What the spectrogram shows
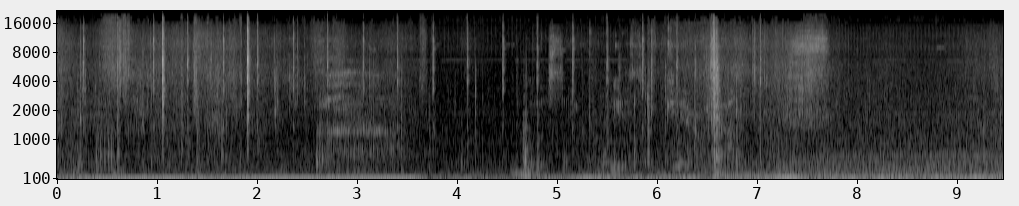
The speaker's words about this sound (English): There's a lot of traffic today. And I am running a bit late.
